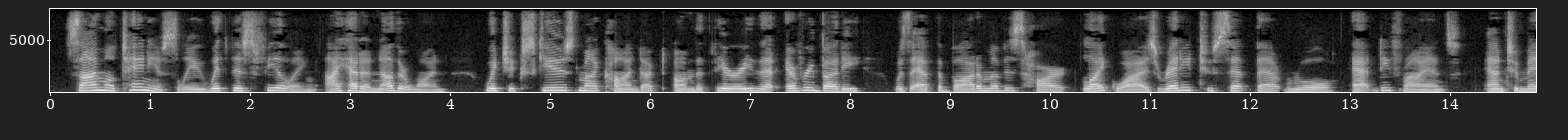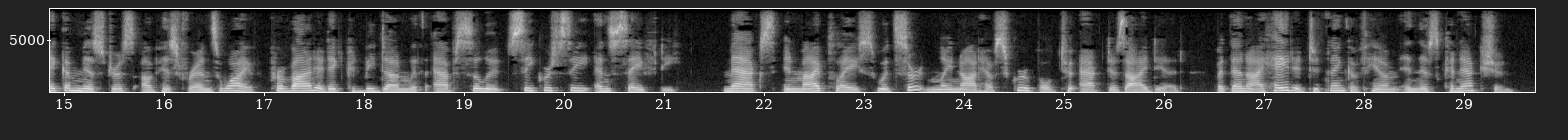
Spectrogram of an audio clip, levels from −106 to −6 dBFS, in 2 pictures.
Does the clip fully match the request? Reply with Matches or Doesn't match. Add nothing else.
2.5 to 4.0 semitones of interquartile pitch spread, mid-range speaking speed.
Matches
